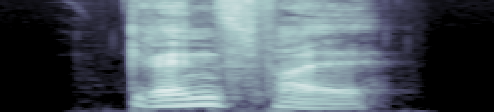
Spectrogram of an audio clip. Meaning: borderline case
- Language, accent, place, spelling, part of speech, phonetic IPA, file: German, Germany, Berlin, Grenzfall, noun, [ˈɡʁɛntsfal], De-Grenzfall.ogg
